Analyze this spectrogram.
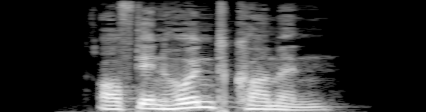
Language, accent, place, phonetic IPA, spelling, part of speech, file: German, Germany, Berlin, [aʊ̯f deːn ˈhʊnt ˈkɔmən], auf den Hund kommen, verb, De-auf den Hund kommen.ogg
- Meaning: to go to the dogs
